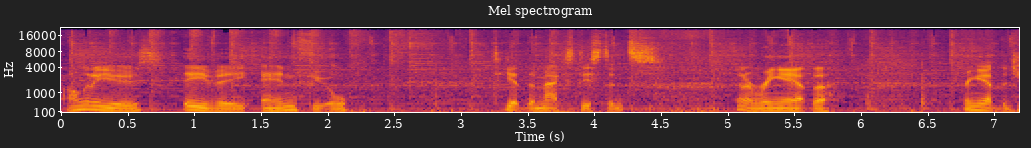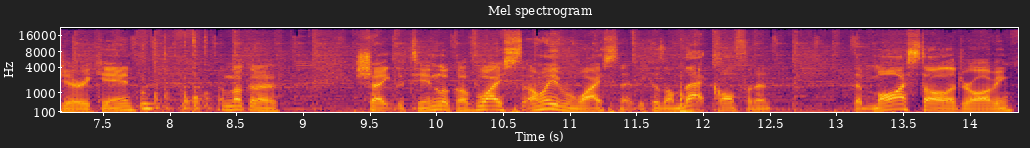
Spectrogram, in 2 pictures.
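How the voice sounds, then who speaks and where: A man's voice: medium pitch, expressive, normal speed, long pauses, music in the background. A man with a broad Australian accent bantering casually in a cocky, matey, slangy way as he presents an off-road driving video.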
